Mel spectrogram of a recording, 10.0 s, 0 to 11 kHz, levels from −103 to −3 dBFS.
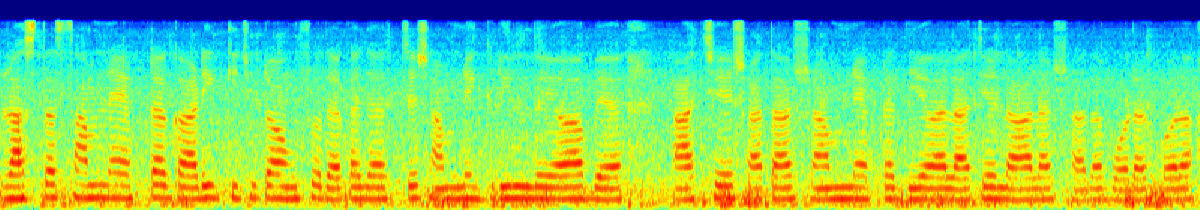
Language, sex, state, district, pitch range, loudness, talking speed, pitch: Bengali, female, West Bengal, Kolkata, 175-190 Hz, -20 LUFS, 140 wpm, 185 Hz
